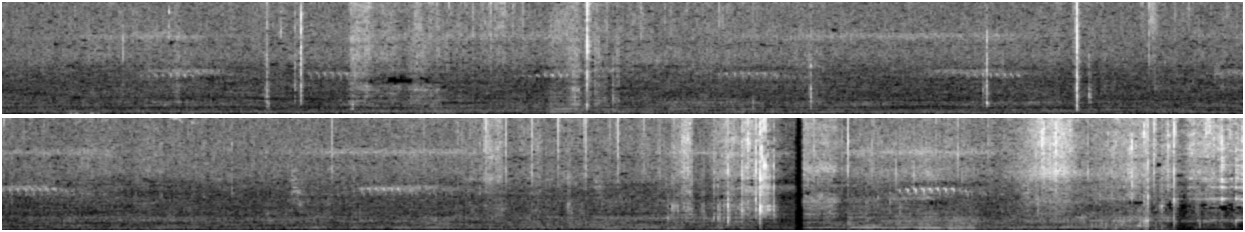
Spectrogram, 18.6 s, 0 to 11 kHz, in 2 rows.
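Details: Yellow hornets (Vespa simillima) flying in and out of one spot in a weed-covered bank in Ono town, 18 September 2023, during nest removal; a low, steady wing hum, with repeated high insect chirps and scattered clicks and knocks.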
